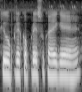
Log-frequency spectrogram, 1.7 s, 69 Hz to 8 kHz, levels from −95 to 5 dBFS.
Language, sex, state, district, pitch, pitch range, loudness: Hindi, male, West Bengal, Alipurduar, 165 Hz, 160-175 Hz, -14 LUFS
